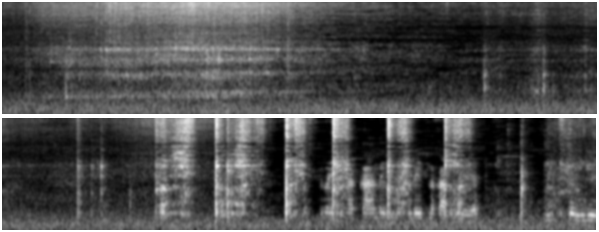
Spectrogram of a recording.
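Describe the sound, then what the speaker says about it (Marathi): Cooked chicken tipped into a pot of fried masala and stirred for a curry, with a soft sizzle first, then a run of sharp metal spoon scrapes and clanks against the pot, close and loud, no talking. "तर ना आपण आता आळणी शिजवलेलं चिकन आहे ना हे घालून घेऊयात."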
